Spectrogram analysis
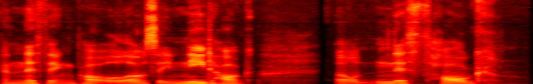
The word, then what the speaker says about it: Nithing: I'm gonna pronounce it Nithing. Nithing. Yeah, short I.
